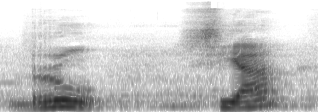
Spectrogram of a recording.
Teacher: Si yo me fijo bien, cuando digo Rusia, hay una pequeña y sutil fuerza de voz en una vocal A, que es la abierta. Y así comprobaremos y veremos que cuando separamos la palabra en sílabas, las vocales van juntas y por tanto es un diptongo.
